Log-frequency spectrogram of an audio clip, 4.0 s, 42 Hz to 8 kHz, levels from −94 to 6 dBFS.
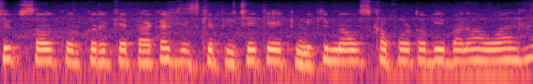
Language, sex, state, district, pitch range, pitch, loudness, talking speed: Hindi, male, Uttarakhand, Tehri Garhwal, 175-185 Hz, 180 Hz, -14 LUFS, 240 wpm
